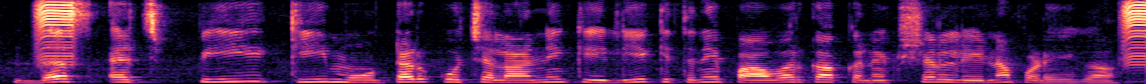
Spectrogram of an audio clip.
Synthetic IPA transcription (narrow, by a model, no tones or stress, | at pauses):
d̪ɐseːt͡ʃpikimoːʈəɾkot͡ʃɐlaːnekeliekɪt̪nepaːʋəɾkakɐneːkʃənleːnapɐɽeːɡaː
